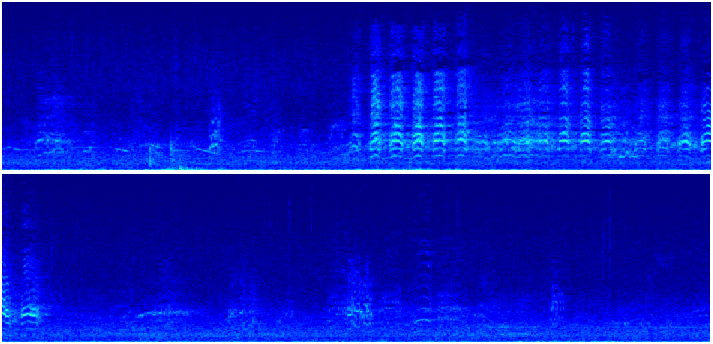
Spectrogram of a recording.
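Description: Birds chirping, with one bird giving a loud, rapid run of evenly repeated chirps from about three to six seconds in, over a steady faint low rumble.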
